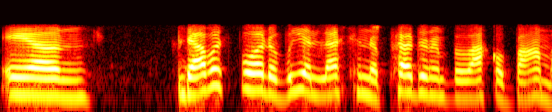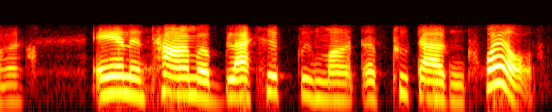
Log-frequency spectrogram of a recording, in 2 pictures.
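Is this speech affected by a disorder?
Yes: hearing loss with speech impediment; congenital hearing loss, umbilical cord wrapped around neck at birth, hearing aids since 15 months; speech impediment caused by hearing loss.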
